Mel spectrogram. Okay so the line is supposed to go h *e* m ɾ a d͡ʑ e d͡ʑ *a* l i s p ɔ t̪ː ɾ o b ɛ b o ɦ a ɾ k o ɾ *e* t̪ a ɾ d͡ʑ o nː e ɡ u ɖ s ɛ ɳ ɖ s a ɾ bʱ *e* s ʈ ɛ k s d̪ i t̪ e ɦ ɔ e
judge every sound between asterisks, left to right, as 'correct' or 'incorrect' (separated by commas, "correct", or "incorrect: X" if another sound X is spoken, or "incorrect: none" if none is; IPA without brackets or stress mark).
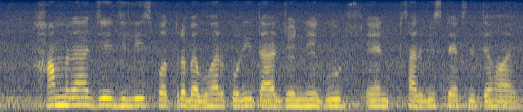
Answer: incorrect: a, incorrect: i, incorrect: i, incorrect: i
